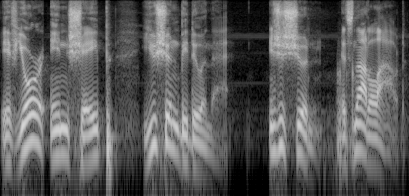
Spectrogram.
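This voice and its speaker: A man in his twenties hosting a solo podcast, ranting in a sardonic, drawn-out, emphatic way. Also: medium pitch, very animated, no echo, clean studio sound. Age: 20s. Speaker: podcast host.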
